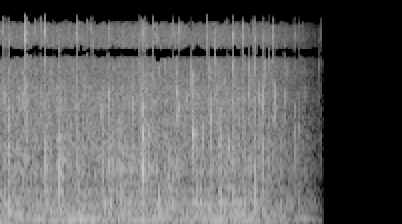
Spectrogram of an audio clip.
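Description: Chicken momos frying in shallow oil in a pan: a steady sizzle with scattered sharp pops, fading and then cutting off a little after three seconds in.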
